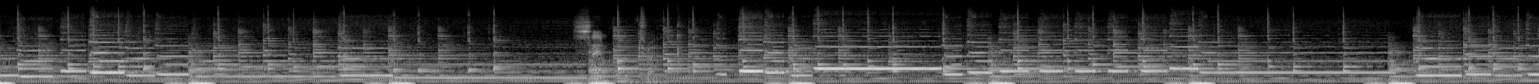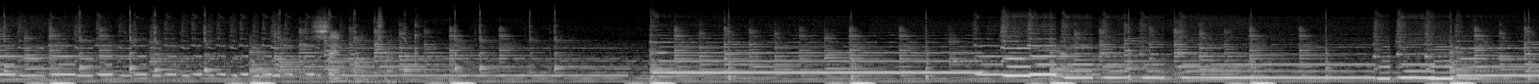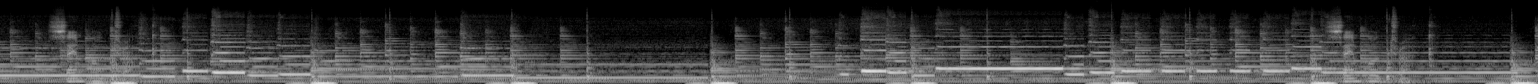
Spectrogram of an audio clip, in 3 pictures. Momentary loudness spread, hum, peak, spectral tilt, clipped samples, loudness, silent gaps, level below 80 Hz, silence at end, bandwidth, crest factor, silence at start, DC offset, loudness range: 11 LU; none; -2 dBFS; -6 dB/octave; under 0.1%; -19 LUFS; none; -22 dBFS; 0 s; 12.5 kHz; 16 dB; 0 s; under 0.1%; 7 LU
